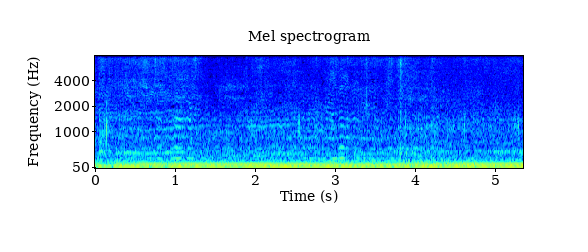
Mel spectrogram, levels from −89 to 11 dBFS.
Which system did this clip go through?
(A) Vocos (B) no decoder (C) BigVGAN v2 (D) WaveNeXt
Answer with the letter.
B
